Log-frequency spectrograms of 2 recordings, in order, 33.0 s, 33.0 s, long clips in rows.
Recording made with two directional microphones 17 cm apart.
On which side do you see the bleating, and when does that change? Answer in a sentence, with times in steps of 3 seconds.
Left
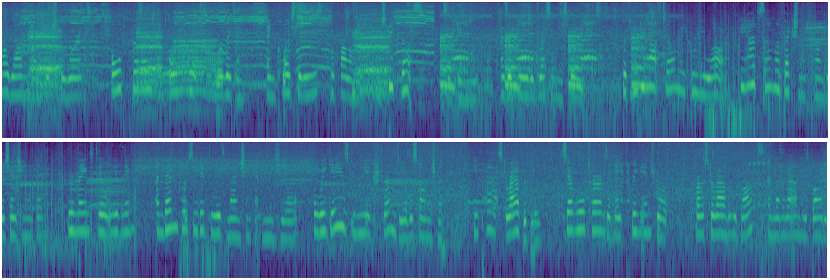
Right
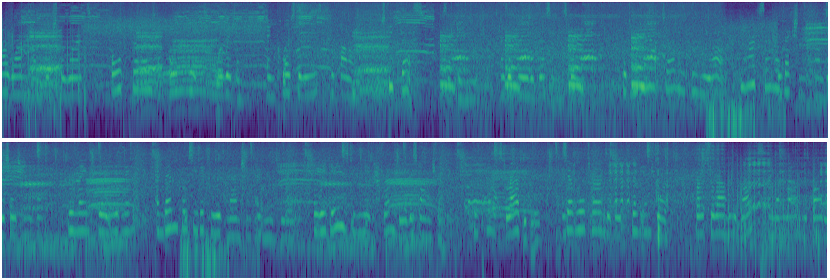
You can hear the bleating on the left from 0 s, in the centre from 12 s and on the right from 15 s.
